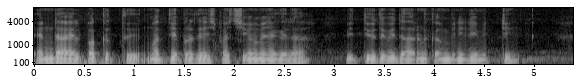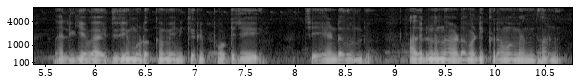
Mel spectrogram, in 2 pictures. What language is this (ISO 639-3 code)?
mal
